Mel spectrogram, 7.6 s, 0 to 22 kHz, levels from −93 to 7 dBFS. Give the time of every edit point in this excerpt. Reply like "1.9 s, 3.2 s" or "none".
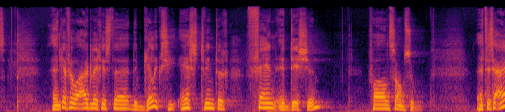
0.9 s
